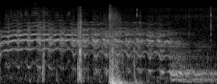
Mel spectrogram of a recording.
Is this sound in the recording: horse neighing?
yes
